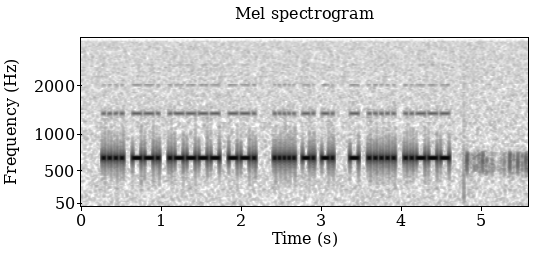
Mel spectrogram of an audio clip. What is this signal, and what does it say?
Morse code, heard as a keyed tone, about 33 wpm, 1340 Hz, with radio noise. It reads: HG1G 5NN T52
